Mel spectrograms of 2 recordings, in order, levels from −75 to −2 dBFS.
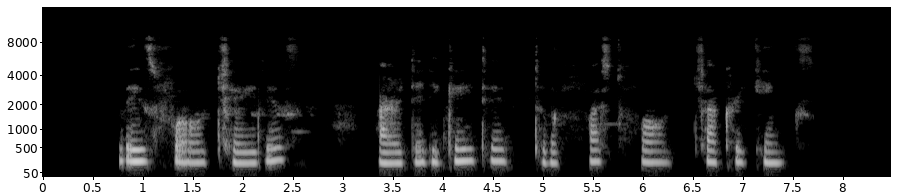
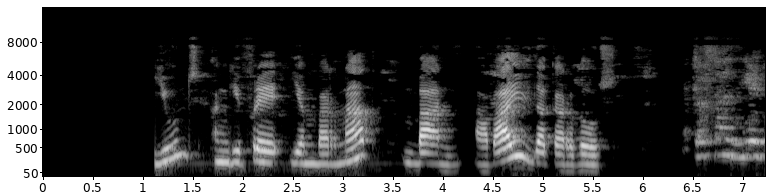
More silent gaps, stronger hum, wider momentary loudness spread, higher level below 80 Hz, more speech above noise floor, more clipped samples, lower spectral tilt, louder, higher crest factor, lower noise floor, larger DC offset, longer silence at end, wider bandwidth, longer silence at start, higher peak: neither; neither; second, 12 LU vs 18 LU; second, -76 dBFS vs -60 dBFS; first, 59 dB vs 34 dB; neither; first, -5.5 dB/octave vs -4 dB/octave; second, -29 LUFS vs -20 LUFS; about the same, 20 dB vs 20 dB; first, -87 dBFS vs -54 dBFS; neither; first, 0.8 s vs 0 s; about the same, 9.4 kHz vs 9.4 kHz; second, 0.75 s vs 1.1 s; second, -8 dBFS vs 0 dBFS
